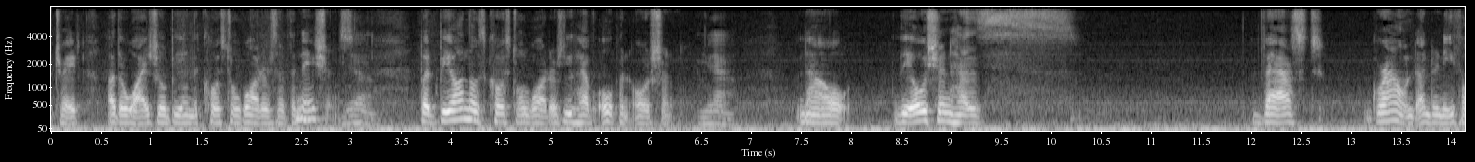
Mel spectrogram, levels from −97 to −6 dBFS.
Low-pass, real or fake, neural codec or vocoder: 7.2 kHz; fake; vocoder, 44.1 kHz, 128 mel bands every 512 samples, BigVGAN v2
